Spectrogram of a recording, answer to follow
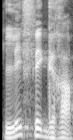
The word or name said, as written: L'effet gras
